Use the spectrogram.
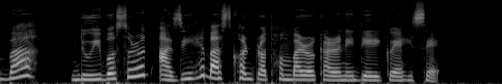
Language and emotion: Assamese, surprised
